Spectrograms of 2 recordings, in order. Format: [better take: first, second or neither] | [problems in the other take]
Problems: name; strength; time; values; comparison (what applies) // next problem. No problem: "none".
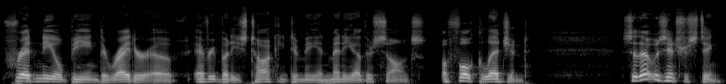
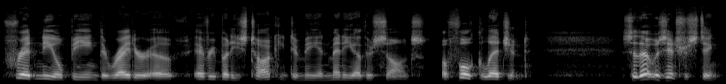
first | thin; very; fading below 400 Hz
